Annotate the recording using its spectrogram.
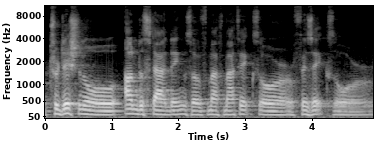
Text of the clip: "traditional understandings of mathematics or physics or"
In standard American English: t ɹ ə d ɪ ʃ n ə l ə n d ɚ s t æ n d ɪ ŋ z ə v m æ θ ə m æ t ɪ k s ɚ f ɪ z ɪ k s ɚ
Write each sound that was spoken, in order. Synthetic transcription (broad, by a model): t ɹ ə d ɪ ʃ n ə l ə n d ɚ s t æ n d ɪ ŋ z ə v m æ θ ə m æ t ɪ k s ɚ f ɪ z ɪ k s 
